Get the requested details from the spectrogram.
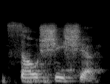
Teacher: people from Rio de Janeiro, for example, the S word, the S letter, they pronounce like sh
